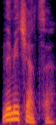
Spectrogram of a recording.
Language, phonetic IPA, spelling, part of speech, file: Russian, [nəmʲɪˈt͡ɕat͡sːə], намечаться, verb, Ru-намечаться.ogg
- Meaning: 1. to be outlined, to take shape, to begin to show 2. to be planned, to be in the offing 3. passive of намеча́ть (namečátʹ)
